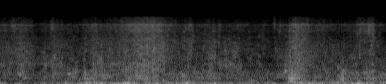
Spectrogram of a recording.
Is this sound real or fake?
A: fake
